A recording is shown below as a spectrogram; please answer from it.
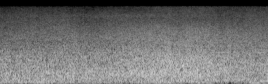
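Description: Sea waves washing against the breakwaters in Sochi on a morning shore, a steady close broadband wash of surf with wind, no pauses or voices.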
